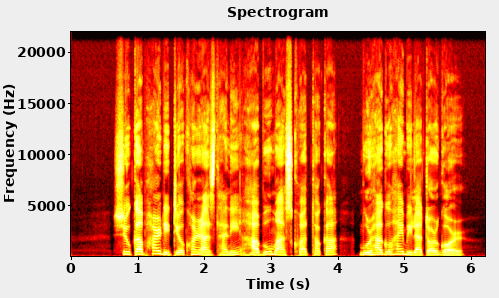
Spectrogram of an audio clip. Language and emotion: Assamese, neutral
